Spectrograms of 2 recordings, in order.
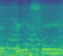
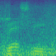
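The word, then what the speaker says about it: Vesey: Street I don't know some folks pronounced VC some vessie I I kind of go at VC Street the 911 memorial uh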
